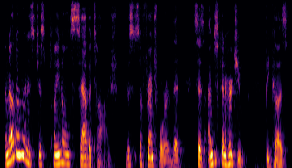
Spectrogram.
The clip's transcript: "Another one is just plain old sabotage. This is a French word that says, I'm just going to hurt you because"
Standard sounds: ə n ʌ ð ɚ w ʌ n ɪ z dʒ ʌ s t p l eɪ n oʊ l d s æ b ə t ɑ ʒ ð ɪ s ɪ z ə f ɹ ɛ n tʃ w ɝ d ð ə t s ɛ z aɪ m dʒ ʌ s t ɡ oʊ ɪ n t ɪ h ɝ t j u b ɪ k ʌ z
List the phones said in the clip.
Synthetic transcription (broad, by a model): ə n ʌ ð ɚ w ʌ n ɪ z dʒ ʌ s p l eɪ n oʊ l d s æ b ə t ɑ ʒ ð ɪ s ɪ z ə f ɹ ɛ n tʃ w ɝ d ð ə t s ɛ z aɪ m dʒ ʌ s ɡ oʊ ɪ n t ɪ h ɝ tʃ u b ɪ k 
